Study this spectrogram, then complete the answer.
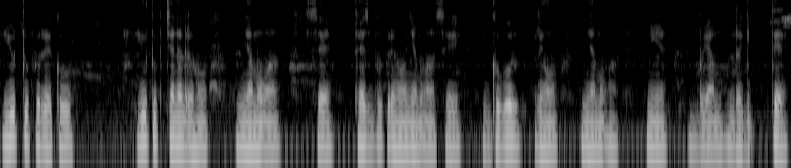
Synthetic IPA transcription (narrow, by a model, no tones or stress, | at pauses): juʈubɾɛku | juʈubt͡ʃɛnəlɾɛɦɔ̃ | ɲamɔʔasɛ | pʰɛs̬bukɾɛɦɔ̃ɲamɔʔasɛ | ɡuɡɔlɾɛɦɔ̃ | ɲamɔʔa | nijɛbɔjamlaɡit̪̚t̪ɛ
